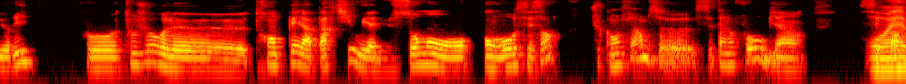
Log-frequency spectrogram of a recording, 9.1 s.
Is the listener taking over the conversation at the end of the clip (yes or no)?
yes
